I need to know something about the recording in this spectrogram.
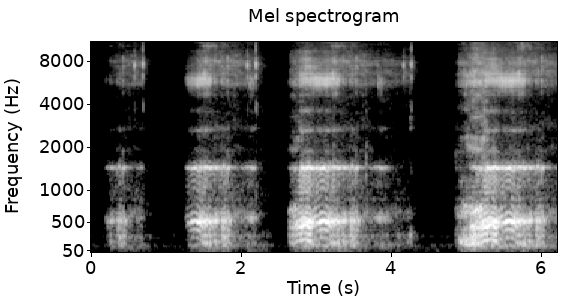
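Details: Small animal burping: four long, rumbling, throaty burps in six seconds; repeated belching.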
